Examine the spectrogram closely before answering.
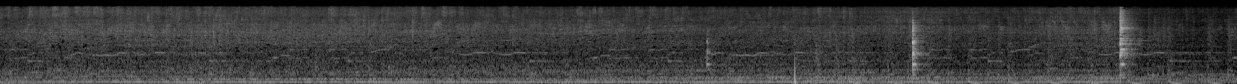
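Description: Onion slices sizzling on a hot electric contact grill, a steady frying hiss, with two sharp metal clinks of a fork about 9 and 11 seconds in as the food is moved onto a plate.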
